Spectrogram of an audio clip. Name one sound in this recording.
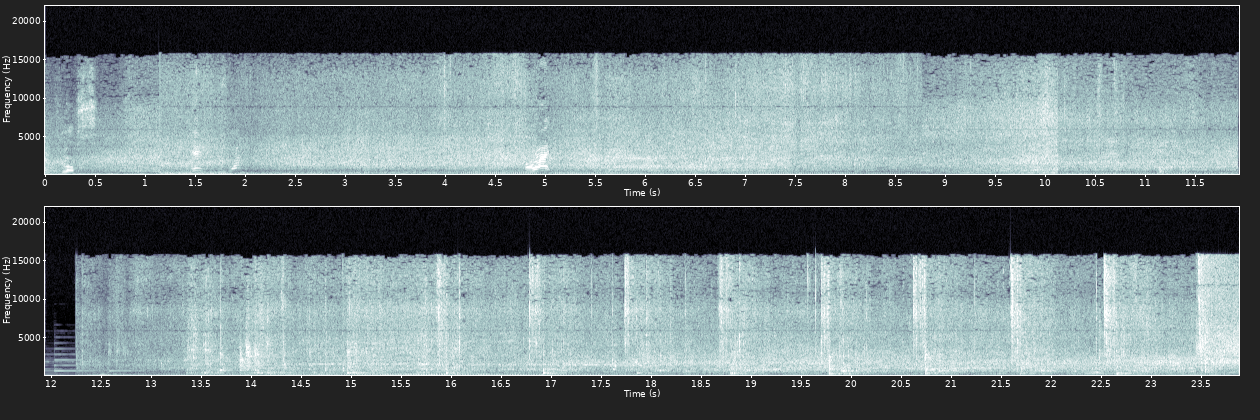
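Water gushes out of a pipe and splashes onto a drum.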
